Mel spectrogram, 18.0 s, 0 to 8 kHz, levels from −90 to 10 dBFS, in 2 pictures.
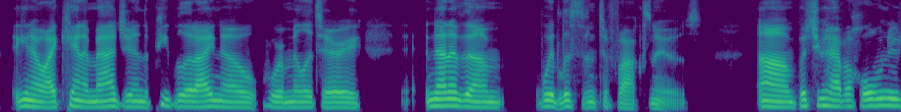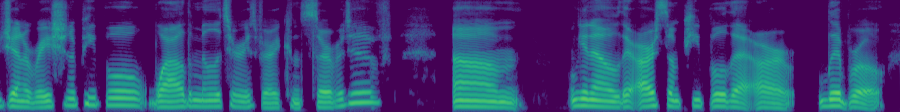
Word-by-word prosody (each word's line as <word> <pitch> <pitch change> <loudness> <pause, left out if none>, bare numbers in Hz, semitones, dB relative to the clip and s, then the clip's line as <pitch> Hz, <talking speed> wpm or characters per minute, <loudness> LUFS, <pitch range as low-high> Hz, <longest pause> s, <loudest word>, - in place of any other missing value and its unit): you 170 +2 +3
know, 150 -3 +3
I 140 +1 +4
can't 165 +1 0
imagine 150 +1 +1
the - - -5
people 175 -7 -4
that 150 -1 +3
I 150 +3 +3
know 140 -4 -1
who 150 -5 -3
are 140 - +1
military, 135 -1 -1 0.4
eh, - - -21 0.2
none 175 +1 +6
of 175 -3 +4
them 145 -3 +2 0.3
would 160 0 +1
listen 145 -4 -3
to - - -9
Fox - - -5
News, - - -9 0.6
um, 145 -3 +4
but 170 +5 -1
you 185 - 0
have 165 -2 +1
a 160 - -1
whole 175 +3 +2
new 185 -1 +4
generation 155 +1 -1
of 185 - -6
people 195 -4 -1
while 150 +1 +1
the 165 - -5
military 160 -2 -2
is 165 - -8
very 125 -1 -3
conservative, 175 - -2 0.8
um, 155 -5 +2 0.6
you 180 0 +4
know, 155 -4 +3
there 150 +1 -1
are 165 +2 +4
some 170 -5 -3
people 165 -2 -1
that 145 -3 -1
are 130 -4 -1 0.3
liberal, 165 -3 +1
155 Hz, 160 wpm, -23 LUFS, 145-170 Hz, 0.8 s, none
